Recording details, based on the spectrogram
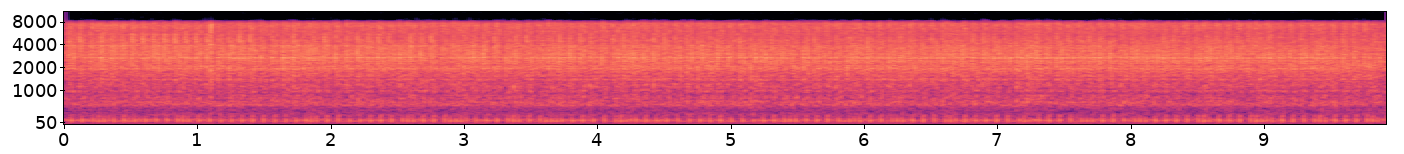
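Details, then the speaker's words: Motorcycle just after carburettor work, revs idling quite high: fast, busy idle with uneven stumbling beat breaking up now and then; intermittent splutter, owner suspects a loose retaining clip, cause unconfirmed. "i've just done the carb work there might be it's a bit of a a splutter i don't know if i can show you because i think the revs are up quite high you hear that kind of splutter"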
